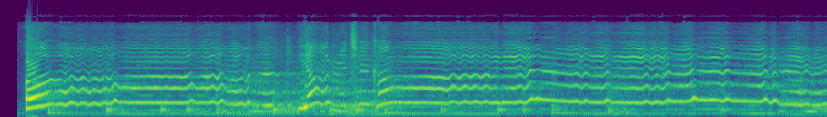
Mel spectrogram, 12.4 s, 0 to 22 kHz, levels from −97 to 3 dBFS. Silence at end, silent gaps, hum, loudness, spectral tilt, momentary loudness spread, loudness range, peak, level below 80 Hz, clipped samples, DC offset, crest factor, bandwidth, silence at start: 0 s; none; none; -15 LUFS; -4.5 dB/octave; 7 LU; 2 LU; 0 dBFS; -56 dBFS; under 0.1%; under 0.1%; 14 dB; 10.5 kHz; 0.4 s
